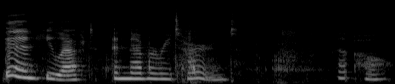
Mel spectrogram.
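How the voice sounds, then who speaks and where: Female storytime reader, higher register, gentle and questioning, teacher-like delivery for young listeners, some background noise. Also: vocal fry. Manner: gentle, pausing to ask questions and point things out. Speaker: teacher reading a picture book aloud to children. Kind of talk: children's read-aloud with questions to the listener.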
